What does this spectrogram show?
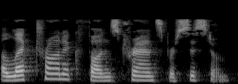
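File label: "electronic funds transfer system", English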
